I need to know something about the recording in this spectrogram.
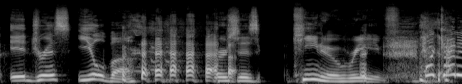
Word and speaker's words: Idris Elba: one no you can't Idris Alba versus Keanu Reeves not how it's pronounced I I just did it it's Idris ilba versus kenu Reeves what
